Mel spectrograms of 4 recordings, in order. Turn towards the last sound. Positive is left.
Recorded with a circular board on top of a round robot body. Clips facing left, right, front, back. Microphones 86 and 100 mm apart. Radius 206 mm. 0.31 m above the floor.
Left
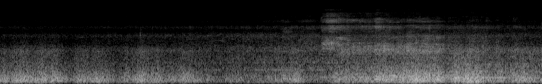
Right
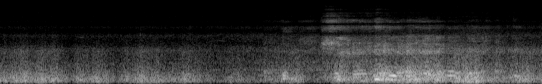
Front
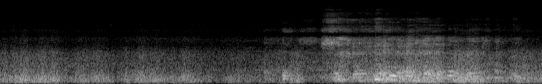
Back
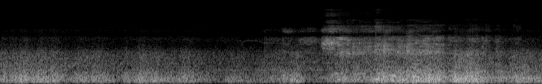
turn(degrees=-45)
